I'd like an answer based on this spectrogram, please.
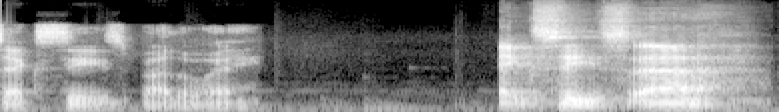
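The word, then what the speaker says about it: Xyz: 1900 defense it's pronounced exes by the way ex ah sorry yeah think of it like to exceed expectations I gotta yeah you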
